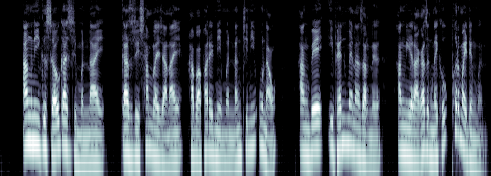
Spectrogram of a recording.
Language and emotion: Bodo, disgusted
